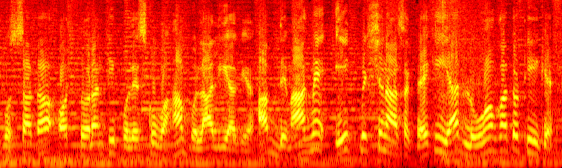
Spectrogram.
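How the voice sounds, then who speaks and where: High-voiced young man narrating explainer. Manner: brisk storytelling, English words mixed in. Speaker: explainer video host. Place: indoor studio, plain backdrop. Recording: clear music bed underneath. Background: background music.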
